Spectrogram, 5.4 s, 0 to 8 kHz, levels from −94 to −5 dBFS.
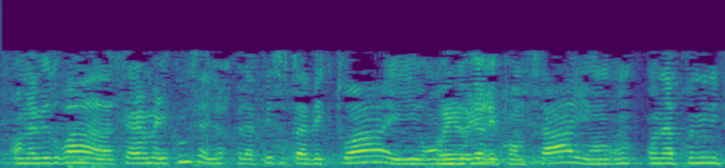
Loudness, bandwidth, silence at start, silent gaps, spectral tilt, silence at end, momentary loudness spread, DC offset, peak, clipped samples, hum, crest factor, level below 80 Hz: -21 LUFS; 5.8 kHz; 0 s; none; -9.5 dB/octave; 0 s; 7 LU; under 0.1%; -6 dBFS; under 0.1%; none; 14 dB; -48 dBFS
